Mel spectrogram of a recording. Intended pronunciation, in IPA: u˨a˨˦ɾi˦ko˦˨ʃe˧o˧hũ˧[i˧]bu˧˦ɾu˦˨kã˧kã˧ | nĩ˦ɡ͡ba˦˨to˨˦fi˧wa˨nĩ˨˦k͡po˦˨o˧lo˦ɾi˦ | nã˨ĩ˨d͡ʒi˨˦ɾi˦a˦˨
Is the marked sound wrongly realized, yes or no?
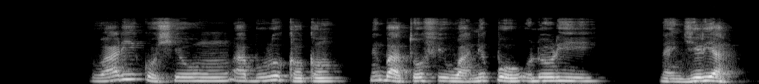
yes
